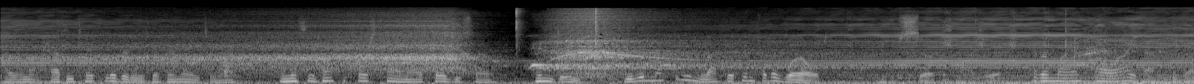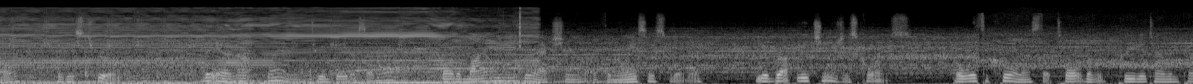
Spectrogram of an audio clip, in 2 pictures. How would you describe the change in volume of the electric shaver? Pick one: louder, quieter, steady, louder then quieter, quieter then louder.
quieter then louder.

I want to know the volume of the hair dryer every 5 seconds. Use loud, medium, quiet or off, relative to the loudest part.
loud, loud, medium, medium, medium.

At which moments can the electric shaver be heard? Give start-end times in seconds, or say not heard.
0.0-17.4.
